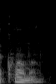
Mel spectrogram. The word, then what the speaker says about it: Cuomo: Cuomo? Yeah, Cuomo.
